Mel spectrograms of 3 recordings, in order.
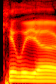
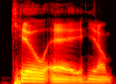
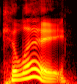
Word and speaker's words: Calais: Everybody pronounces it either Killia or, but no, it's just Kill-A, Kill-A. And he goes, oh, Calais.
